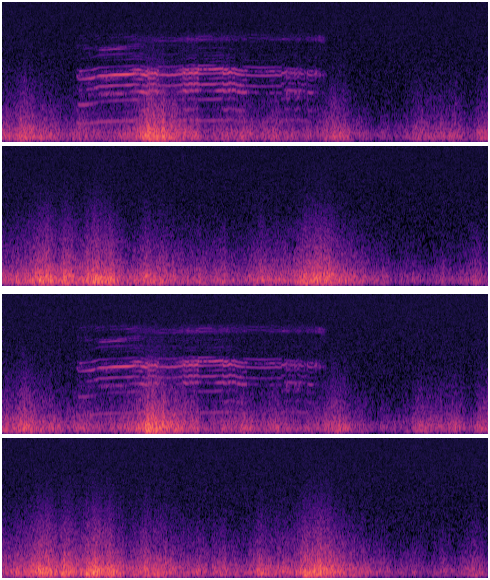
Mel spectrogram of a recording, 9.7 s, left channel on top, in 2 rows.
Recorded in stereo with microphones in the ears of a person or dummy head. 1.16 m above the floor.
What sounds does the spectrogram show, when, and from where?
0.7 s a cat meowing: 20° left (ahead or behind); by 3.3 s 10° left (ahead or behind)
